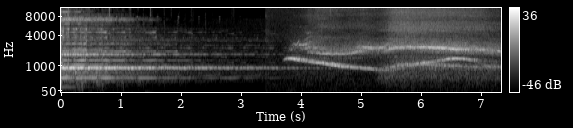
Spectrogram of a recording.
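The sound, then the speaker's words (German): A sustained tonal chord fades out, then wind howls over snowy terrain with a whistling tone that glides up and down in pitch over a steady hiss, moderately loud and without any voices. “Ja, das ist das Geräusch, das uns als Wintersportler eigentlich immer Sorge bereitet, der Wind.”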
